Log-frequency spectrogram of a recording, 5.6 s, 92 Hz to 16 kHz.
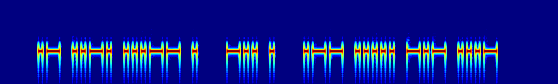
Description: Morse code, heard as a keyed tone, about 28 wpm, 700 Hz. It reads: AF3E DE W5KV
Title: USA Callsign DE Callsign - 4 Characters - 28wpm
